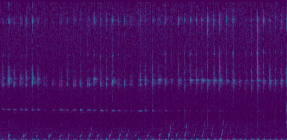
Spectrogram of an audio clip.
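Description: Long painted nails tap and scratch the bulbs of a small hollow glass hourglass, partly filled with purple glitter sand, held up in both hands and tilted and turned. The result is a quick, uneven run of short, dull clicks with little ring, some carrying a brief rising chirp, over faint high shimmering tones.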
